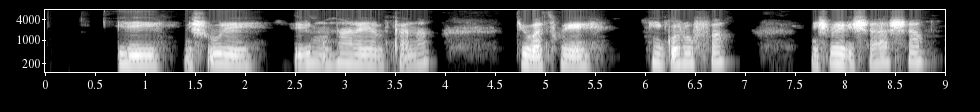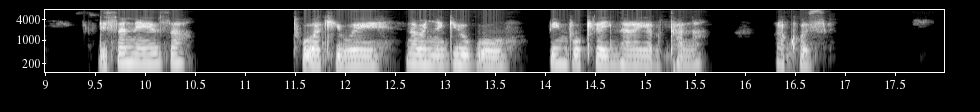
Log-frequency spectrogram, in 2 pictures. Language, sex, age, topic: Rundi, female, 36-49, education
